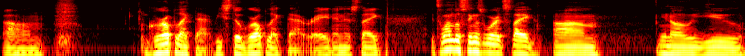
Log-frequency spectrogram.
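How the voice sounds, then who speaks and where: A mumbling man with a fairly low pitch and long, frequent pauses. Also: ordinary pitch variation, moderate pace. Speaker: commentary vlogger. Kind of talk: casual reaction commentary. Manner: hesitant, many fillers; tends to mumble and speak low.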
